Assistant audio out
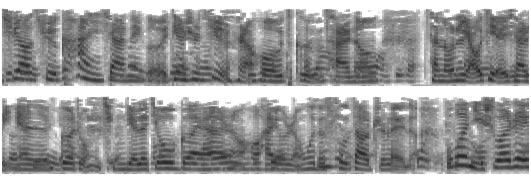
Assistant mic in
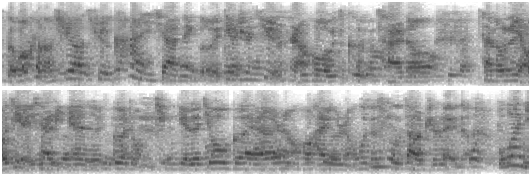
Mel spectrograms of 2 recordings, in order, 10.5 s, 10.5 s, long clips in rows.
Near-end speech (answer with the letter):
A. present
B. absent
B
